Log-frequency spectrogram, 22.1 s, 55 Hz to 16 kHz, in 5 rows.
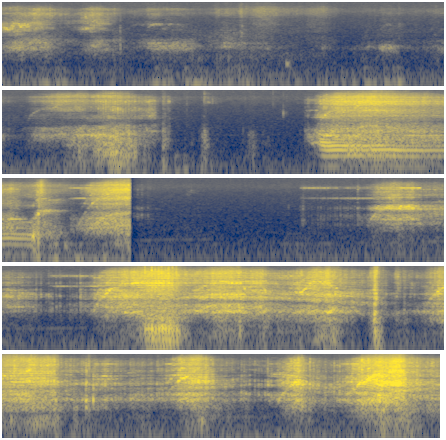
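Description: Arrma Senton 3S BLX RC short-course truck driving over grass, its electric motor whining in uneven surges with the throttle as the tyres run over the turf. The sound cuts out completely for about two seconds halfway through.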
